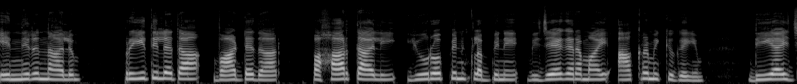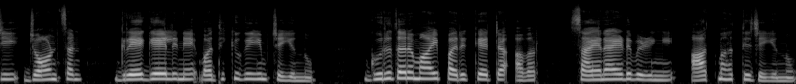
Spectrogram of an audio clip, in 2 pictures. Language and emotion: Malayalam, neutral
